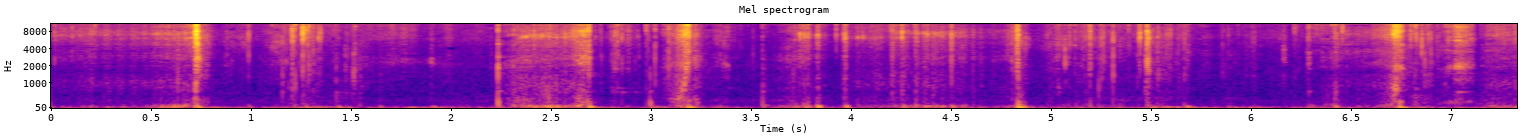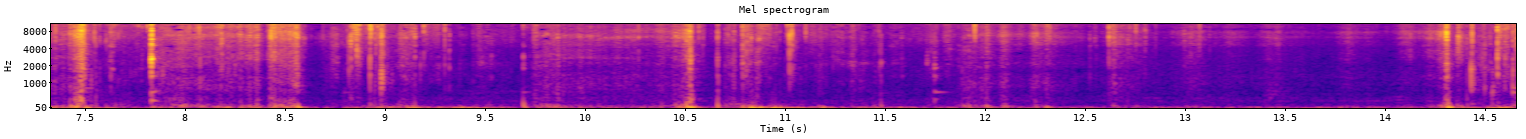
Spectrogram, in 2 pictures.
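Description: A utility knife blade shaves the remaining piece of a peach-pink solid bar of dry soap, making dry, crackly scraping and crumbly tearing sounds. Sharp, bright clicks and snaps break through the steady rasp as flakes come away, over a dull, low-heavy body.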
